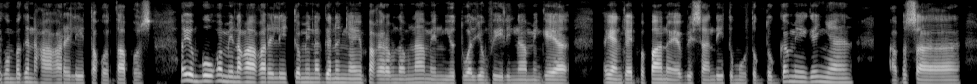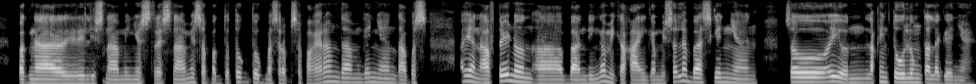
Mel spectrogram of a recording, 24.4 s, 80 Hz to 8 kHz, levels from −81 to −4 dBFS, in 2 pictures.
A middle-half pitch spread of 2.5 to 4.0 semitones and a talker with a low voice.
Yes: average, 3.7 semitones; low, 130 Hz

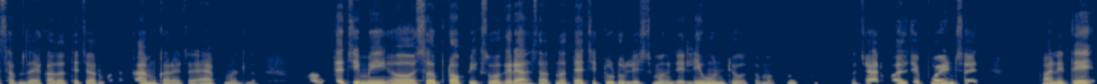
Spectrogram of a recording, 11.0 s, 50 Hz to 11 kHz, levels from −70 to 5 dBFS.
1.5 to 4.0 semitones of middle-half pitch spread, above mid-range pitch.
No: average, 2.8 semitones; low, 120 Hz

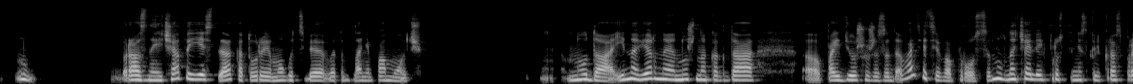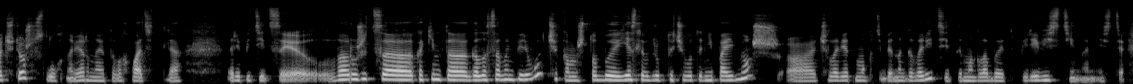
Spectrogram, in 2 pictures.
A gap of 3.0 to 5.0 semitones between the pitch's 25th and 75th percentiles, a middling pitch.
No: average, 3.3 semitones; high, 205 Hz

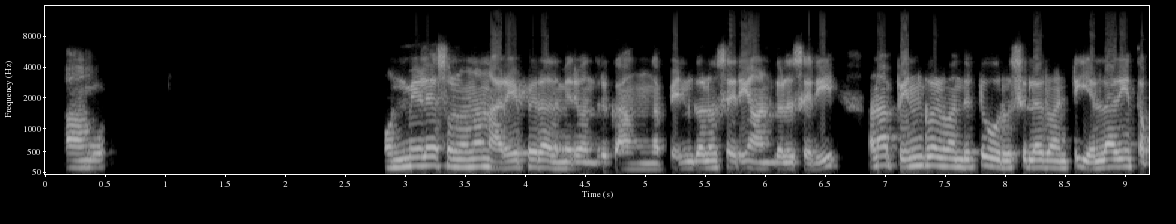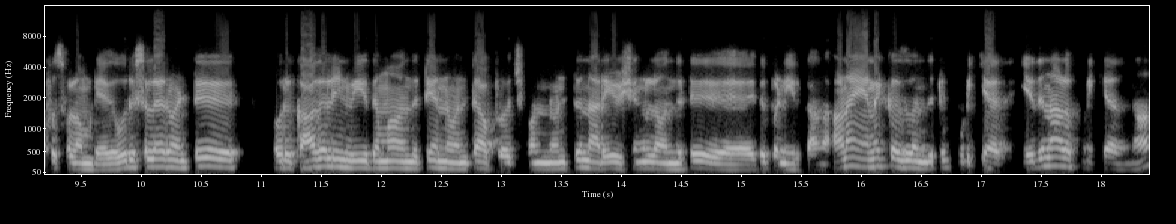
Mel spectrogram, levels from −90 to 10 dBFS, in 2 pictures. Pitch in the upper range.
No: medium, 150 Hz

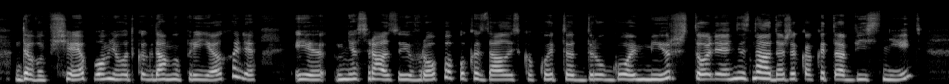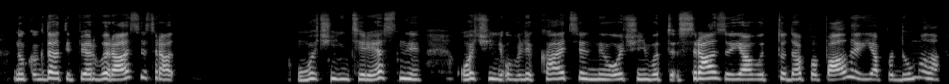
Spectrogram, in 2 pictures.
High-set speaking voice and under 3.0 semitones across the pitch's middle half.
Yes: high, 235 Hz; narrow, 2.6 semitones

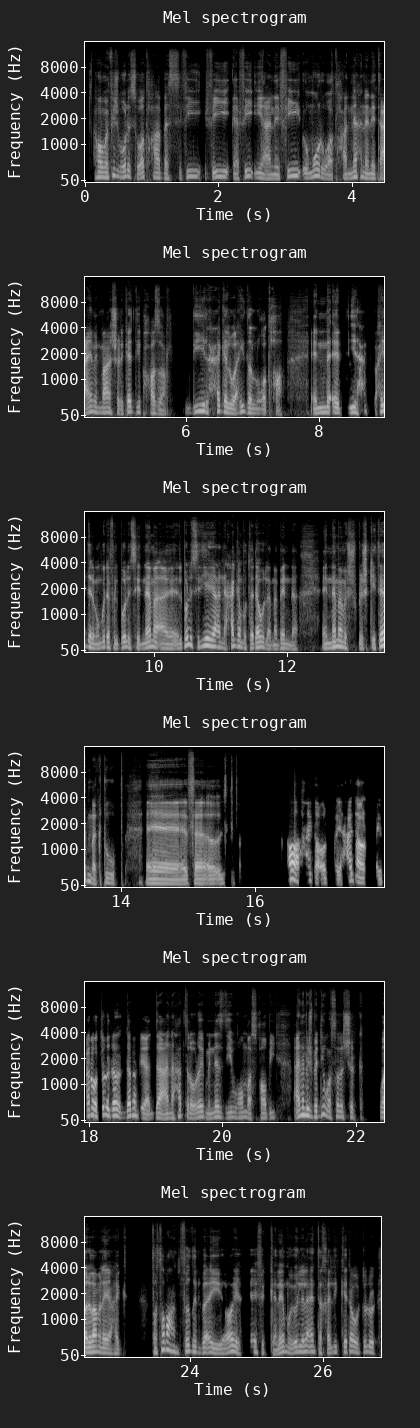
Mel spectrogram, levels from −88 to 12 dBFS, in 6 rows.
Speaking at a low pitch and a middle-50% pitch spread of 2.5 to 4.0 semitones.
No: low, 130 Hz; average, 4.6 semitones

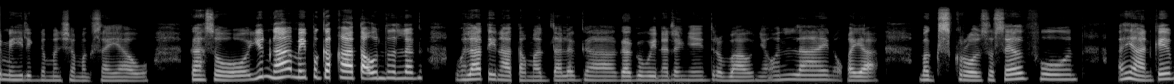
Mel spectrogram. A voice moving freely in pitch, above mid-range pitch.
No: average, 3.7 semitones; high, 205 Hz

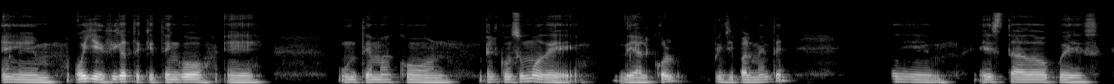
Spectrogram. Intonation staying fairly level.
Yes: narrow, 1.8 semitones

